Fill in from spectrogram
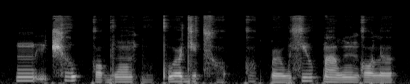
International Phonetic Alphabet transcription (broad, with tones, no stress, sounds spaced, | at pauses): mː ḭ˦ t͡ʃʰ ə̤˥ w kː ɔ˩ ɡ w ɔ̃˨ k͡p ṳ˩ kʷʼ ə˞˦ dʲ ɘ˦ t͡sʰ ɔ̤˨ ʔ kː ɔ̤˦ k͡p ə˞˩ w sʲ u˥ k͡p ã˨ w ũ˨ ɡ ɔ˨ l ə˨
